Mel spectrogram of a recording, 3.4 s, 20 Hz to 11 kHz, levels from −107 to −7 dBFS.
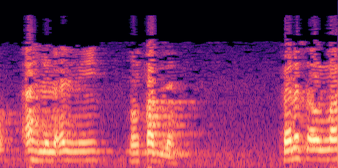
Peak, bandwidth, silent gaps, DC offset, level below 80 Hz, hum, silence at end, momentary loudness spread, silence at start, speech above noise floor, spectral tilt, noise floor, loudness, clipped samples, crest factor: -2 dBFS; 7.6 kHz; none; under 0.1%; -52 dBFS; none; 0 s; 12 LU; 0 s; 30 dB; -6.5 dB/octave; -45 dBFS; -16 LUFS; under 0.1%; 14 dB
